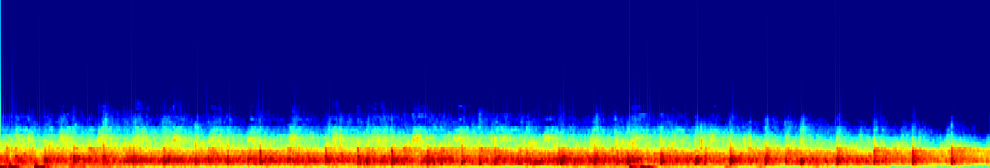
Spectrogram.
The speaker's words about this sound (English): There's a minister at the back of the meeting here. Brother, would you come up here a moment? I met him years ago, and I'd love him to come up. Give him a clap.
